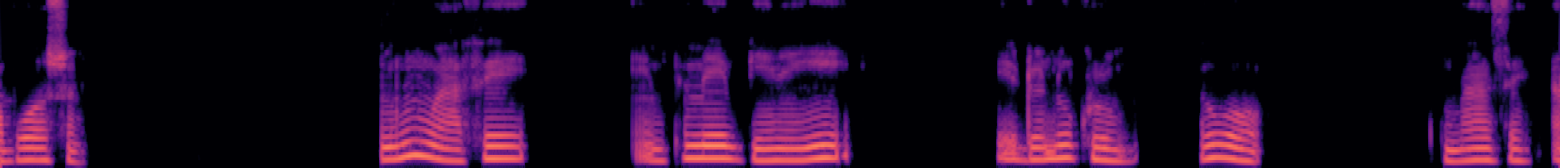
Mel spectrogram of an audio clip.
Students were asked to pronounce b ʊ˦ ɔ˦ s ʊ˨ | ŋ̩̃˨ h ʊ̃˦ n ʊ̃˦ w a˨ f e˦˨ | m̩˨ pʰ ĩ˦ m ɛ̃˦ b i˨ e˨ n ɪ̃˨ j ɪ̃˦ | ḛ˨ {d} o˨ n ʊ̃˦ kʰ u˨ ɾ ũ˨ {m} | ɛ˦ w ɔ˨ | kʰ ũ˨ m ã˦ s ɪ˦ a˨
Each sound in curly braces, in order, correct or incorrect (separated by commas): correct, correct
